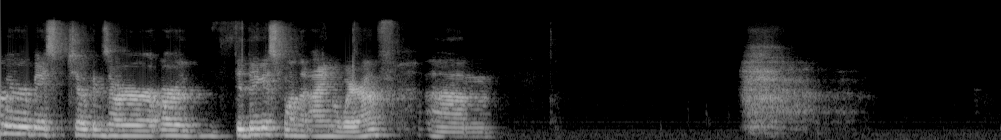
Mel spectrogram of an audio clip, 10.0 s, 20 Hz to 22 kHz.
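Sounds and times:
man sighing: 0:07.4 - 0:08.7.

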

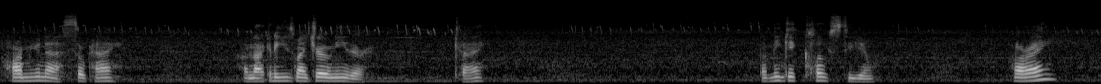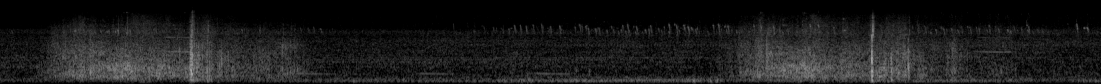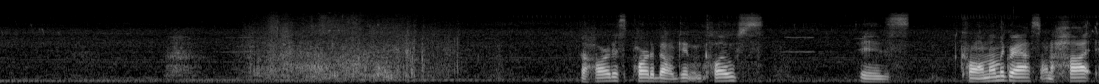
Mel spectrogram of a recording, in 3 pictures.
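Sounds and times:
grass rustling: 0:09.2 - 0:22.9, 0:23.7 - 0:28.0.

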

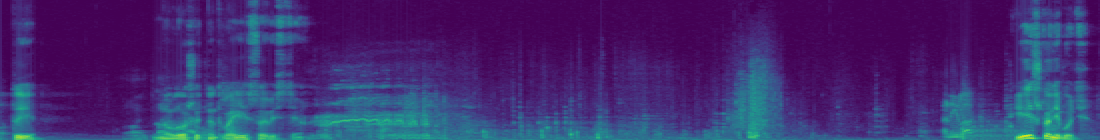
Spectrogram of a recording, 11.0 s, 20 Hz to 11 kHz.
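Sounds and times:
horse whinnying: 0:03.0 - 0:05.9
hooves clopping: 0:03.0 - 0:11.0.

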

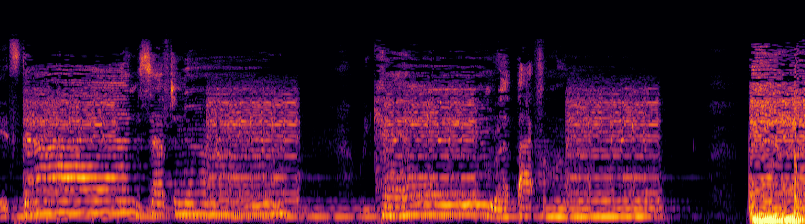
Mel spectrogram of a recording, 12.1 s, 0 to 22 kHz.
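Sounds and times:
guitar chord ringing: 0:00.4 - 0:10.2, 0:11.2 - 0:12.0.

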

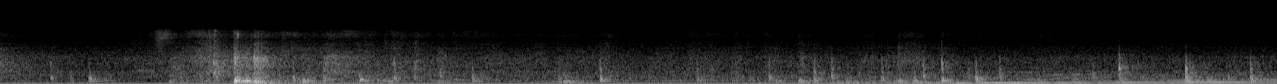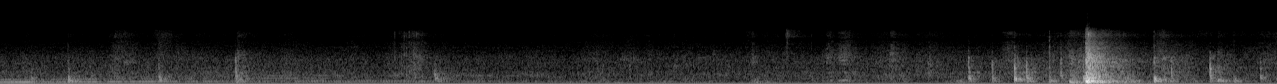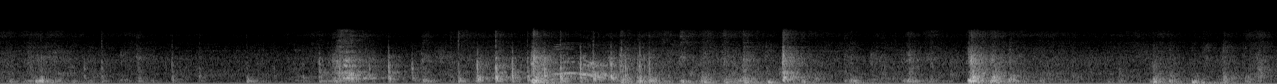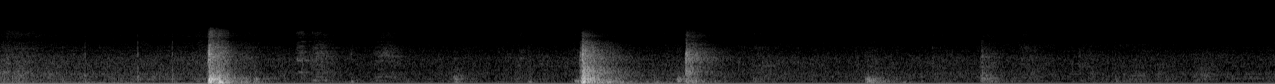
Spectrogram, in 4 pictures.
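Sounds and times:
bodies thumping on foam mat: 0:01.7 - 0:05.0, 0:05.6 - 0:10.2, 0:22.4 - 0:27.4, 0:28.0 - 0:38.6, 0:40.4 - 0:41.0
bodies thudding on mat: 0:01.8 - 0:05.0, 0:22.8 - 0:26.9, 0:40.4 - 0:41.0.

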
